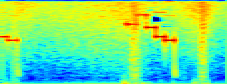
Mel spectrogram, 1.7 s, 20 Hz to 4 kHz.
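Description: Five-tone selective call (ZVEI), heard as quick runs of five tones, tones of about 70 ms. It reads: 88743
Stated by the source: ZVEI five-tone selective call received on SDR.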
